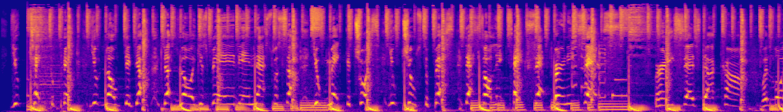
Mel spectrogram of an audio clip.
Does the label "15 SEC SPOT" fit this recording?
Yes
